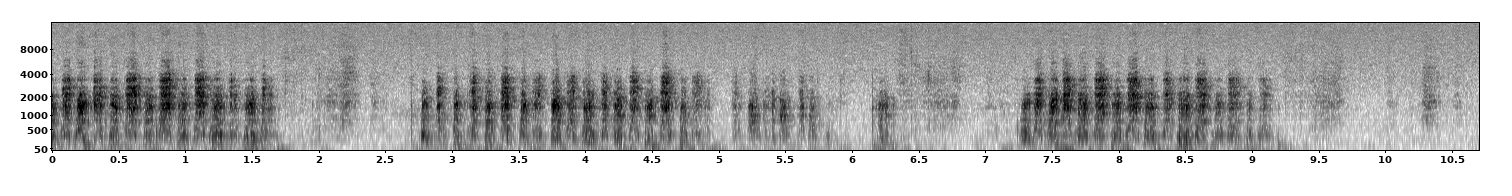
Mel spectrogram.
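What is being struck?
Paper scratch card scratched with a coin edge.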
